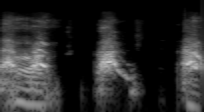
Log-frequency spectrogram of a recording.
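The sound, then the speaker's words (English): A dog barks three times in quick succession, loud, each bark sharp with short silent gaps between them and no talking. “My dog had enough of this.”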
